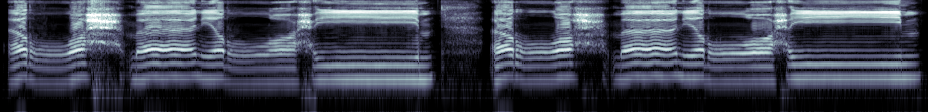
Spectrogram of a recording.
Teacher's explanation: maka di sini ada ra tafkhim pada lafal ar-rah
